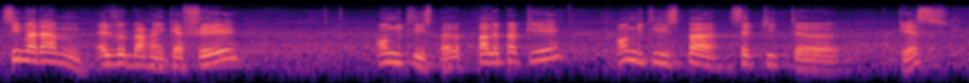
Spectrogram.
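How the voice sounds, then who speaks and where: A man's fairly high voice with vocal fry, very wide pitch swings, a moderate pace and long, frequent pauses. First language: Dutch (speaking French). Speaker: coffee roaster and inventor. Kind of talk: product demonstration. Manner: halting, many hesitations.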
